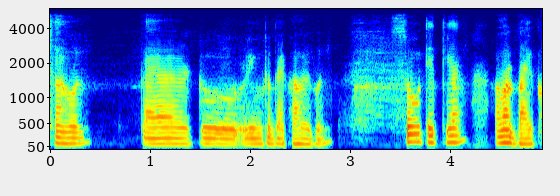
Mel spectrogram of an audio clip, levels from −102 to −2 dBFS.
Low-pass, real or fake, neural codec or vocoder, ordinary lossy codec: 5.4 kHz; fake; codec, 32 kHz, 1.9 kbps, SNAC; none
